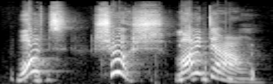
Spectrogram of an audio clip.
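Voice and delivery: high, loud scolding shout; scolding auntie. Acted. Auntie overhearing child at bedtime, loud high scolding. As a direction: shriek orders to settle down.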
